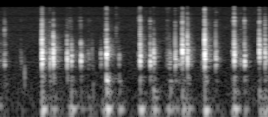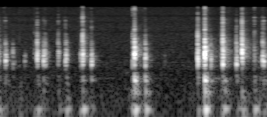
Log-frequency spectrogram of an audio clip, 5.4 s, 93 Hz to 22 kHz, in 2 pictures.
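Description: A white 60% RK61 mechanical keyboard with plastic keycaps and lubed red switches is typed on with fingertips. Fast bursts of short, crisp clacks come in quick runs with brief pauses, each keystroke a bright tap with a soft low thock underneath that dies away almost at once.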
